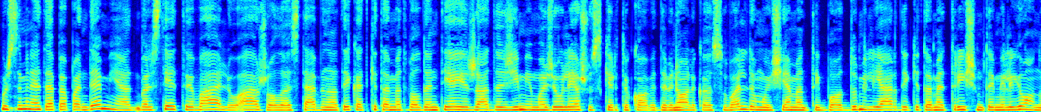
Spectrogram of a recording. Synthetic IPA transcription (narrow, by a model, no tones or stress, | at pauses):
ʊʃʲsʲɪmʲɪnʲeːt̪ʲɛɑpʲeɛpɐnʲd̪ʲɛmʲɪjɛʋɐlʲsʲt̪ʲiɛt̪ʲɪʋɑːlʲuːʔɑːʒuɔlˠɐsʲt̪ʲæːbʲɪnɐt̪ɐɪkɐt̪kʲɪt̪ɐmʲɛt̪ʋɐlˠd̪ɐnʲt̪ʲiɛjɛɪʒɑːd̪ɐʒʲiːmʲiːmɐʒʲɛʊlʲeːʃʊsʲkʲɪɾʲt̪ʲɪkoːʋʲɪt̪d̚dʲɛʋʲiːnʲoːlʲɪkɐsʊʋɐlʲd̪ʲɪmʊɪʃʲiɛmʲɛt̪ːɐɪbʊʋɔd̪ʊmʲɪlʲɪjɑrd̪ɐɪkʲɪt̪ɐmʲɛt̪t̪ːʲɾʲiːsʃʲɪmt̪ɐɪmʲɪlʲɪjoːnu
